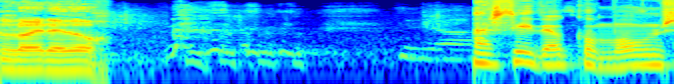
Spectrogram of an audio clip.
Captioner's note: Harry and Meghan giggle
